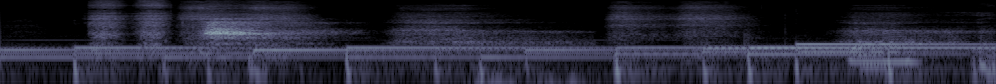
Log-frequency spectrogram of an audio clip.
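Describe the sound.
Quick nasal inhales: a double sniff drawn in through the nose, then further breathy intakes spaced apart, over soft, steady background music.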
